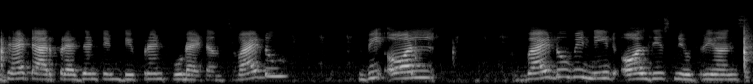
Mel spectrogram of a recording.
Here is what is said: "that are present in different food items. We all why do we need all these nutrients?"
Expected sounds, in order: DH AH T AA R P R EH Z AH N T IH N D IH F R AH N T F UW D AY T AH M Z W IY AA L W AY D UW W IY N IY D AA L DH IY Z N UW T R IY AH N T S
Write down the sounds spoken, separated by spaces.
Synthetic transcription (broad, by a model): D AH T AA R P R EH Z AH N T IH N D IH F R AH N T F UW D AY T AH M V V IY AA L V AY D UW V IY N IY D AA L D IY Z N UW T R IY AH N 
